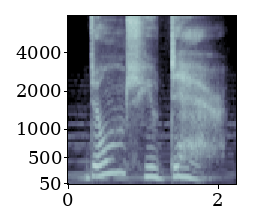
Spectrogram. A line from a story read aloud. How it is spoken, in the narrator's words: Adrastus hissed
